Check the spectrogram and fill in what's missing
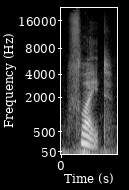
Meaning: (noun) 1. The act of flying; the ability to fly 2. The act of flying; the ability to fly.: An instance of flying
- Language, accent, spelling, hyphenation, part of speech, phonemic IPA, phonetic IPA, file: English, US, flight, flight, noun / adjective / verb, /ˈflaɪ̯t/, [ˈflaɪ̯t], En-us-flight.ogg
